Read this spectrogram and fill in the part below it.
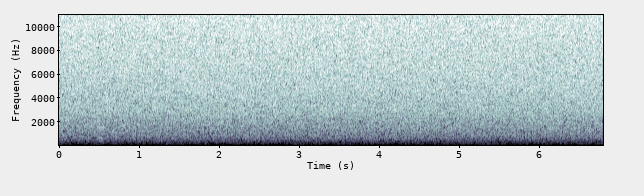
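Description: Wang Tum waterfall at Khao Kho in Phetchabun, flowing heavily, gives a dense, unbroken hiss of falling water, loud and even from start to finish with no voices.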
